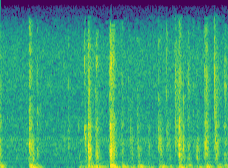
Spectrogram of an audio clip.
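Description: Computer keyboard being typed on: a couple of separate keystrokes, then a quick run of keystrokes from about a second in.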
